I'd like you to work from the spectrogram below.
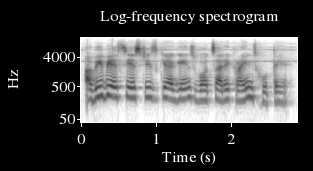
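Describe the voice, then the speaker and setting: A woman's voice: mid-range voice, a little fast, dark tone. A young woman teaching a school civics lesson in a conversational way, often checking in with her students and mixing English terms into her explanations. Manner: conversational, mixes English terms into Hindi, frequent "theek hai" check-ins.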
